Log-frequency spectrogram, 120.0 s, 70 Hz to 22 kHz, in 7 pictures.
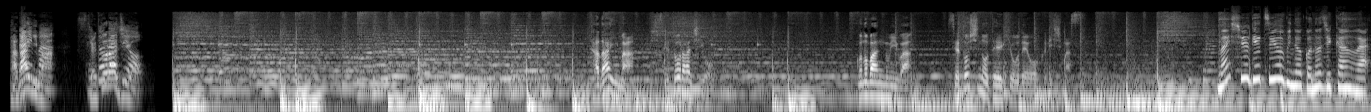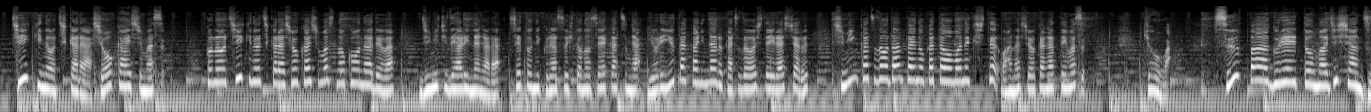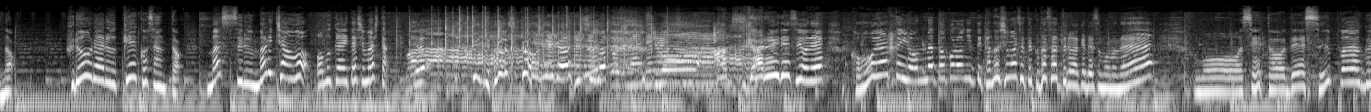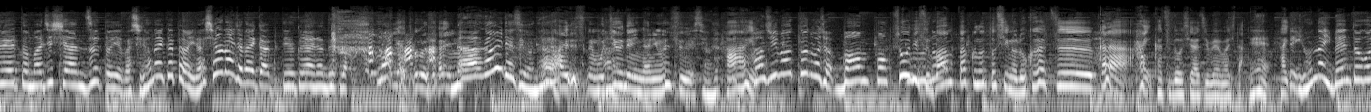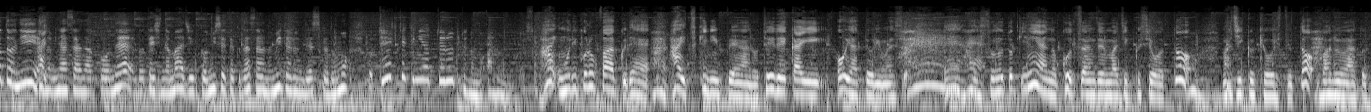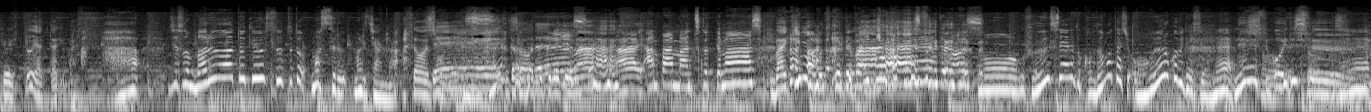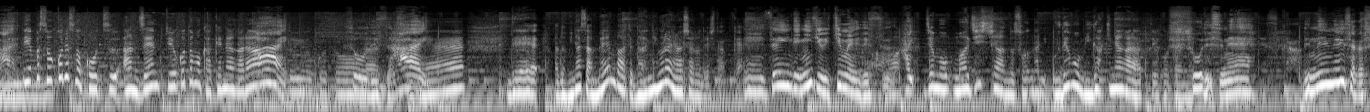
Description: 27年5月11日（月） 毎週月曜日のこの時間は、〝地域の力 紹介します〝 このコーナーでは、地道でありながら、 瀬戸に暮らす人の生活がより豊かになる活動をしていらっしゃる 市民活動団体の方をお招きしてお話を伺います。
